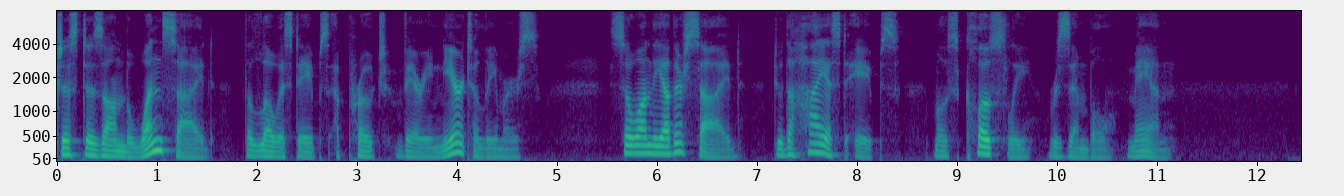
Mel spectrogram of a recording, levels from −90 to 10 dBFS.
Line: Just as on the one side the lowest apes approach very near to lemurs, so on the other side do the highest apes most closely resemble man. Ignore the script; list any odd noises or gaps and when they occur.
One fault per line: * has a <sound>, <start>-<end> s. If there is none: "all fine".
all fine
